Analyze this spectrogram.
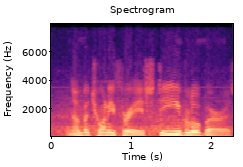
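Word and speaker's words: Luebber: number 23 out there number 23 Steve Luber 6 3 195 pounds he's the third Minnesota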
